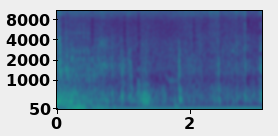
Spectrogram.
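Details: A vehicle engine idles with a low rumble and scattered clicks, and no animal calls.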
